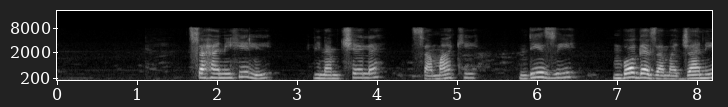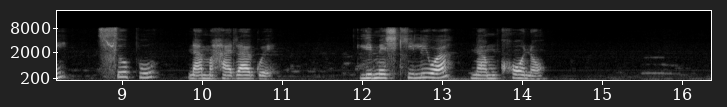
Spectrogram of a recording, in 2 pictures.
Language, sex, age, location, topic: Swahili, female, 18-24, Mombasa, agriculture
